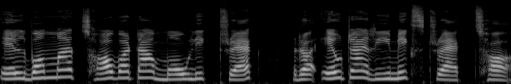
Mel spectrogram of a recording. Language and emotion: Nepali, neutral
